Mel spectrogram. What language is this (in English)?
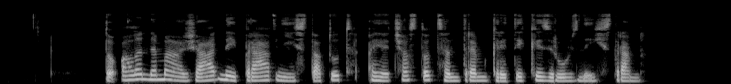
Czech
